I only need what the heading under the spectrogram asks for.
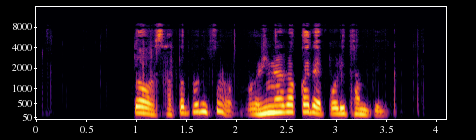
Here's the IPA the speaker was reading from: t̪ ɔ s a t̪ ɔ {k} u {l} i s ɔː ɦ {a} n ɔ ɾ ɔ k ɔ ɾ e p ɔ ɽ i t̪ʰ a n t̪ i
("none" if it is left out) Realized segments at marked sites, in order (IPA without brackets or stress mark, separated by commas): p, ɾ, i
